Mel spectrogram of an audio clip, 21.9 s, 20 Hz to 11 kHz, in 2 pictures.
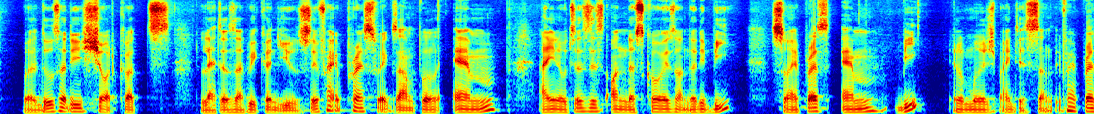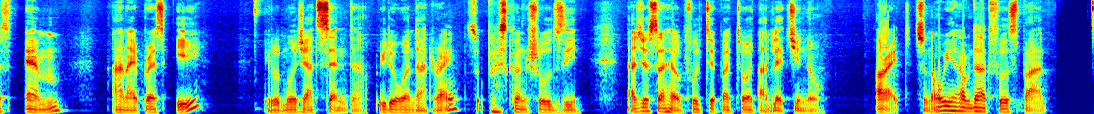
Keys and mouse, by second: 4.4 m, 8.6 m, 11.0 m, 16.1 ctrl+z, 17.2 click, 19.6 Tab, 20.0 click, 21.5 KP_1.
